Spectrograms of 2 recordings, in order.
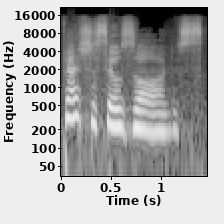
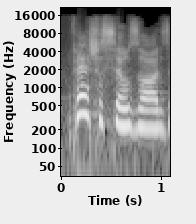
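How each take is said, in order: First: Slow down and soften the call to close eyes; gentle, slowed invitation to pray. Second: Said in the usual way. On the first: Shown as a demonstration. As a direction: Feche os seus olhos said slowly, settling into prayer.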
